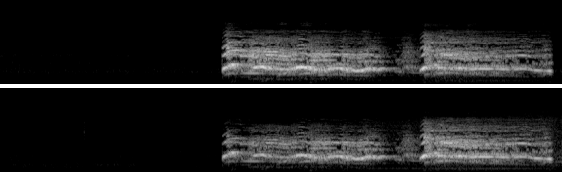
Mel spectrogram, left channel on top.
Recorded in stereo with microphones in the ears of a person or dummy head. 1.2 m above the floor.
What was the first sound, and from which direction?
A dog barking, 40° left (ahead or behind).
